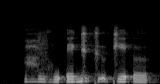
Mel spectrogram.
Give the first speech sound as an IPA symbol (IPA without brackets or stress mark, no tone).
ɑ̤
